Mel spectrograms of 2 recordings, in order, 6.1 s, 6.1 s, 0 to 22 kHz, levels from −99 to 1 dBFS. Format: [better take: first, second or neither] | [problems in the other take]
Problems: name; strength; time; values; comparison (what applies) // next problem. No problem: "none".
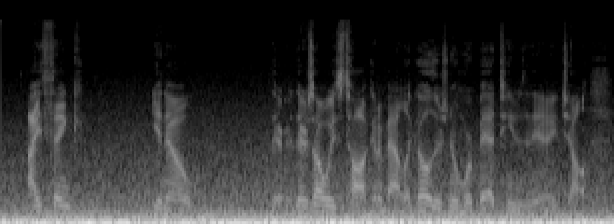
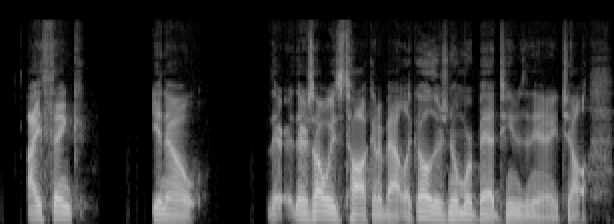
second | low rumble; loud; throughout; 4 dB below the speech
